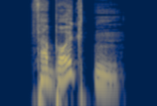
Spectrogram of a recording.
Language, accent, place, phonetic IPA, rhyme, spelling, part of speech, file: German, Germany, Berlin, [fɛɐ̯ˈbɔɪ̯ktn̩], -ɔɪ̯ktn̩, verbeugten, adjective / verb, De-verbeugten.ogg
- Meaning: inflection of verbeugen: 1. first/third-person plural preterite 2. first/third-person plural subjunctive II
